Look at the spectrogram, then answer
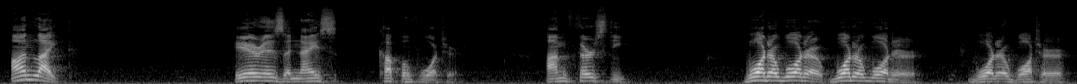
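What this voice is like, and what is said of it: New York accent. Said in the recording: “As you can see, I'm from New York. You see my accent? Even I'm recognizing it.”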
